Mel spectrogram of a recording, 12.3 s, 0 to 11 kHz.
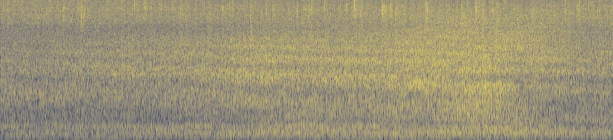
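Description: Boeing 737 jet engines at takeoff power as the airliner accelerates down the runway, a steady roar that grows louder as it approaches and passes, loudest about eight to ten seconds in.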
